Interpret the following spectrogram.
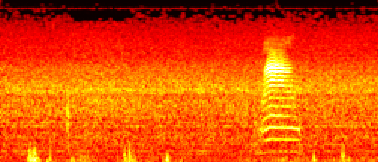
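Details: Morning meow from Butters, a house cat: a single rising-falling harmonic meow about three seconds in, with faint thumps and steady indoor room hum around it.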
